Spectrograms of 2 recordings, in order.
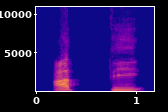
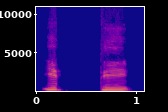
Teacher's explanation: এই তাজদিদ থাকার কারণে এই অক্ষরটি দুবার উচ্চারণ করে পড়তে হচ্ছে। একবার আগের অক্ষরের সাথে মিলিয়ে, একবার নিজের অক্ষরের সাথে।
